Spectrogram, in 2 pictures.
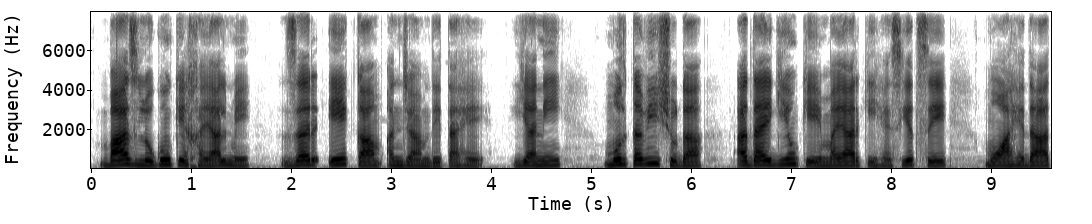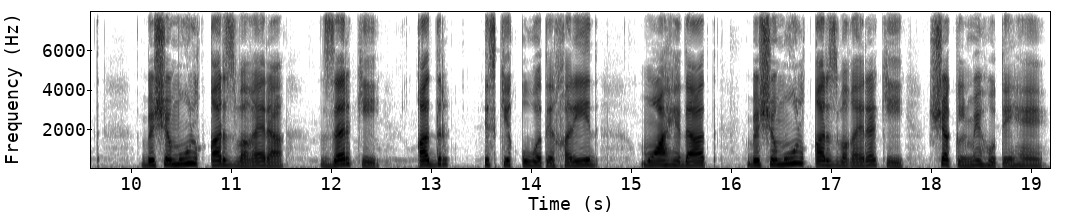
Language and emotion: Urdu, neutral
